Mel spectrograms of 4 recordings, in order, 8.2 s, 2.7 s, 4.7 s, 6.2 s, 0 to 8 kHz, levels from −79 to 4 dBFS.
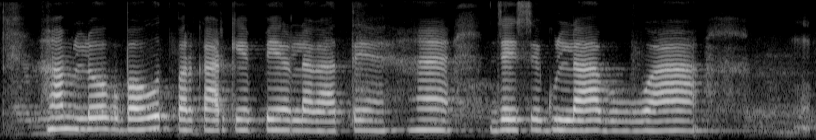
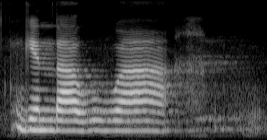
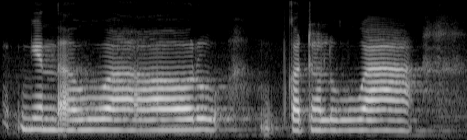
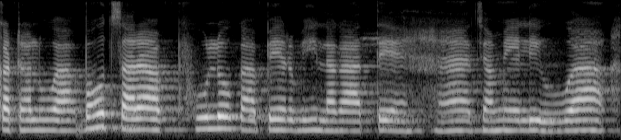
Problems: background sounds at intervals, background conversations at intervals, echo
